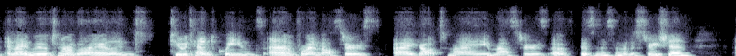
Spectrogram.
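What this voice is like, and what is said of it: American accent with mixed blend. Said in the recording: “you can maybe tell from my accent um, i've got a weird blend now but i'm from the united states originally”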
